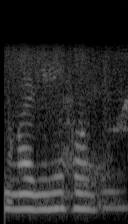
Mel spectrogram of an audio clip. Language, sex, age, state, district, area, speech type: Manipuri, female, 18-30, Manipur, Kangpokpi, rural, conversation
